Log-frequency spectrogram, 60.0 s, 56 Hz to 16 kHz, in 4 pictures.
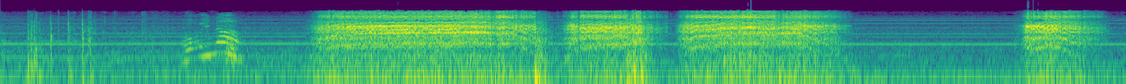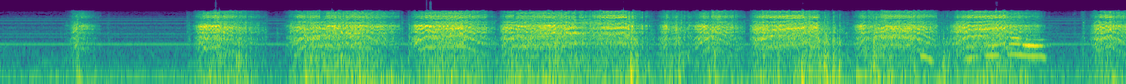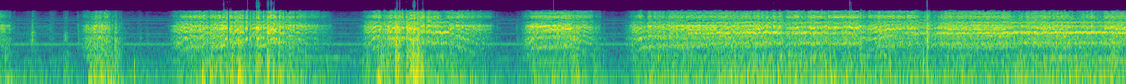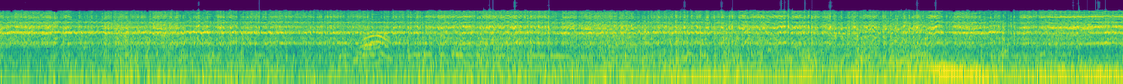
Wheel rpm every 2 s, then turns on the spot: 0, 0, 150, 150, 140, 90, 30, 10, 30, 110, 130, 100, 120, 100, 30, 50, 130, 130, 80, 200, 200, 220, 220, 230, 230, 220, 220, 220, 220, 200.
6-8 18-20 28-30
